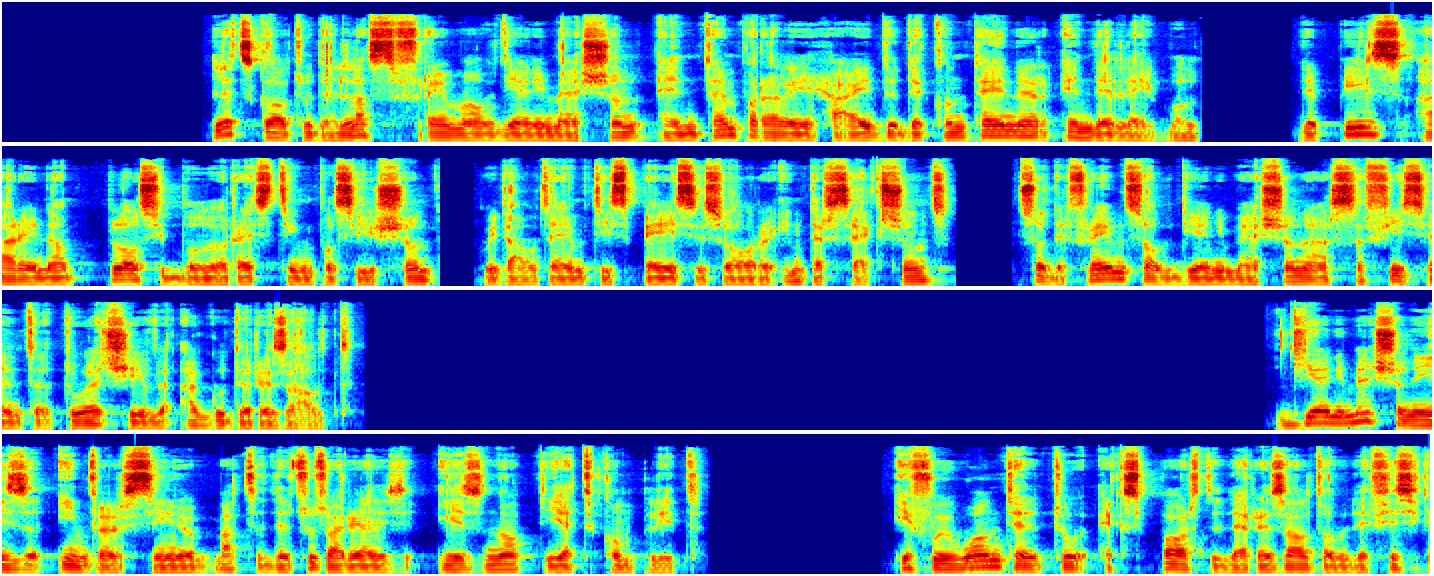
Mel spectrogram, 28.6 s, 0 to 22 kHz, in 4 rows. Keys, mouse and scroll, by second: 0.7 click, 3.5 click, 6.6 h, 7.8 click, 8.6 h, 9.2-11.7 middle drag, 12.0-12.6 scroll up 2, 12.7-15.3 middle drag, 16.7-17.0 middle drag, 17.1 scroll down 1, 17.3 middle click, 18.9-19.7 scroll down 4, 19.4 click, 19.7 shift+middle click, 20.0 middle click, 20.7 click, 25.0 click, 25.4 scroll up 2, 26.9 click, 27.4 alt+h, 28.0 z.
